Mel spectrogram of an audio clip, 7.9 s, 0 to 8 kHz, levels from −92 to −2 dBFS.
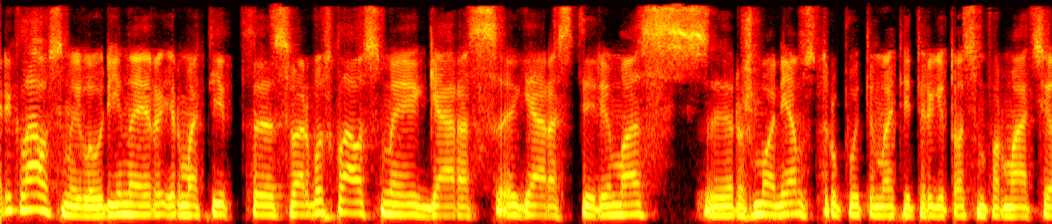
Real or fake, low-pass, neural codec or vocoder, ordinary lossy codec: real; 7.2 kHz; none; AAC, 32 kbps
